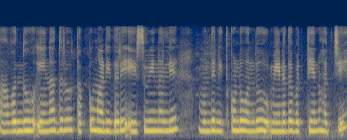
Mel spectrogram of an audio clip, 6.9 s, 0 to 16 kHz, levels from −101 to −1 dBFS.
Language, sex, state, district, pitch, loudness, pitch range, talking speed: Kannada, female, Karnataka, Belgaum, 250 Hz, -18 LUFS, 240-255 Hz, 110 wpm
